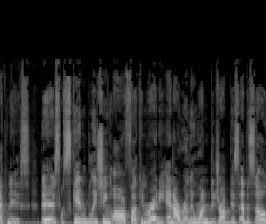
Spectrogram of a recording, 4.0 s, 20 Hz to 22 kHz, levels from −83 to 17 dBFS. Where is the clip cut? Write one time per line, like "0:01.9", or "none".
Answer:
0:00.9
